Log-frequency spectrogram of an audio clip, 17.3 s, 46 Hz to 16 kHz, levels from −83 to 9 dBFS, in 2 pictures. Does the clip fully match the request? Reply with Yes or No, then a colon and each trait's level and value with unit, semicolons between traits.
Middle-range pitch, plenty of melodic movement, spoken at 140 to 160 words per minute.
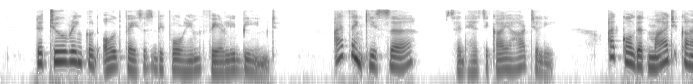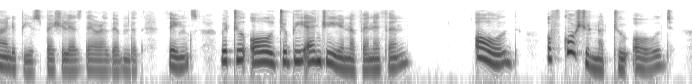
Yes: medium, 150 Hz; wide, 8.7 semitones; average, 155 wpm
